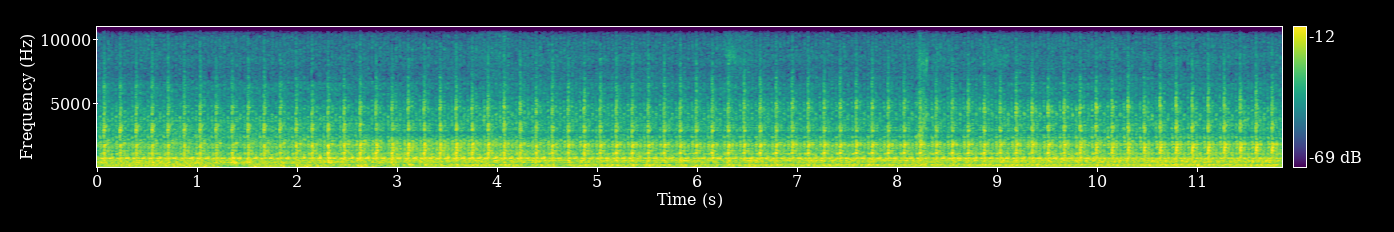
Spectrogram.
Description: Voici une vidéo concernant un bruit moteur sur ma voiture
